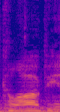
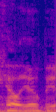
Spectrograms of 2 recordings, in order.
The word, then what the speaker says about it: Calliope: I had a buddy in the camp that said Calliope, and it blew everyone in our camp's mind. – Yeah. – She said that. – That's actually the proper way to say it.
